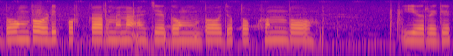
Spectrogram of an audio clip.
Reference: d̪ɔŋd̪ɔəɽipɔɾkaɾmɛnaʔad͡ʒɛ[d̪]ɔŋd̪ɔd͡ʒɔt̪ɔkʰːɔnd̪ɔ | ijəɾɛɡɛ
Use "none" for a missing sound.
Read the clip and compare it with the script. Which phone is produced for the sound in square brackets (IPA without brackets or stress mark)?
d̪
